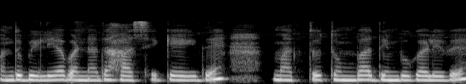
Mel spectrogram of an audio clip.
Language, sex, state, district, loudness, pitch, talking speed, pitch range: Kannada, female, Karnataka, Raichur, -15 LUFS, 205 Hz, 90 wpm, 195-210 Hz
